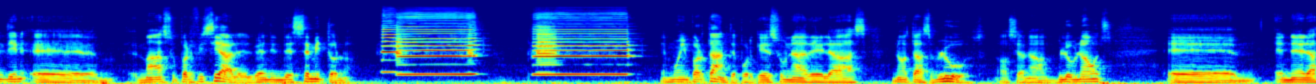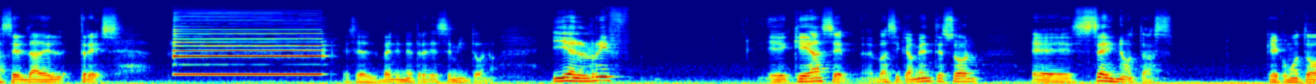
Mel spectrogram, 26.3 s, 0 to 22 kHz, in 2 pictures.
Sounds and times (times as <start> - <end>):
Speech: 0.0 - 3.6, 6.6 - 14.5, 16.6 - 19.6, 20.7 - 25.0, 25.8 - 26.3
Harmonica: 3.8 - 6.6, 14.9 - 16.6.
